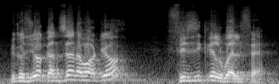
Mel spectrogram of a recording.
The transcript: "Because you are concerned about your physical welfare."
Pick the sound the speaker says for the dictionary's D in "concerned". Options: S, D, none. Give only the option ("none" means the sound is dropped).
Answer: none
